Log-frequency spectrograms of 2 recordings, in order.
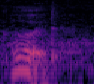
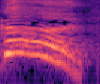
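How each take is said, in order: First: It is said quietly and calmly. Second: It is said loudly and excitedly.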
